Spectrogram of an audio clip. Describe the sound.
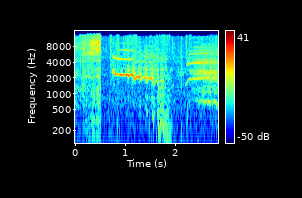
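A young horse, a colt, neighs in a high, wavering whinny that trembles and falls away. A second neigh begins near the end.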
